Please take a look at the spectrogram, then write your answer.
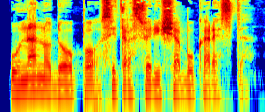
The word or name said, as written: Bucarest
